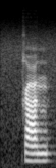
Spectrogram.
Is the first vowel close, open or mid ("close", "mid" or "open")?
open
